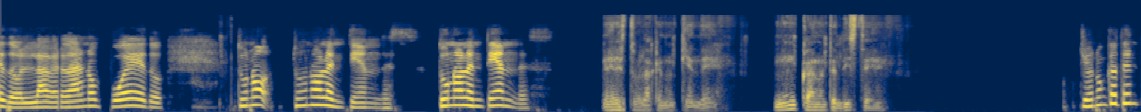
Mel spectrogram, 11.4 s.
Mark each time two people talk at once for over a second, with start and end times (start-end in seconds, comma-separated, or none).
none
